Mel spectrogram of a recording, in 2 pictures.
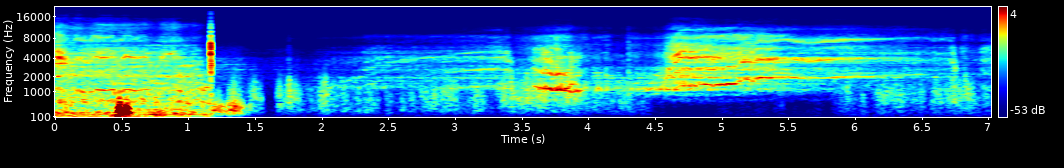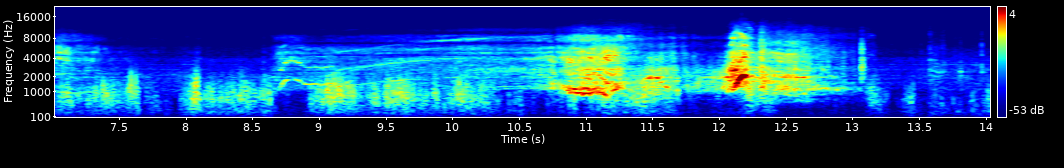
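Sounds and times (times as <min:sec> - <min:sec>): tyre noise on street: 0:00.0 - 0:01.4
electric motor whining: 0:00.0 - 0:07.9, 0:08.6 - 0:13.2.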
